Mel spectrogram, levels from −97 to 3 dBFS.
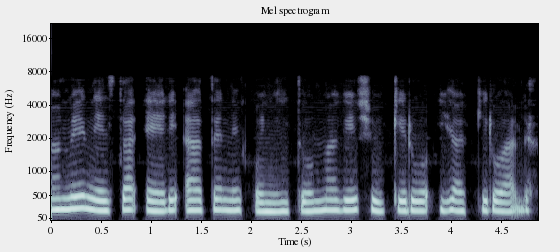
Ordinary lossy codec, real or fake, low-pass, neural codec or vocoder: none; fake; 7.2 kHz; codec, 16 kHz, 2 kbps, FunCodec, trained on LibriTTS, 25 frames a second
